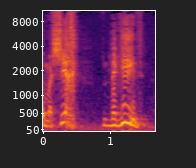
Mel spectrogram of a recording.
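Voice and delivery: Mashiach Nagid with a throaty Hebrew ch, slow; Hebrew pronunciation. Shown as a demonstration. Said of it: "you gotta spit like they do and go".

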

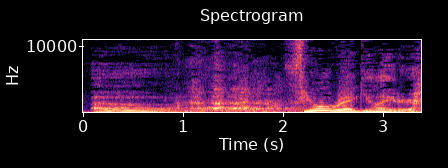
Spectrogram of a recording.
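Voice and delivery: slow words breaking into laughter; laughing sheepishly. Retold or imitated. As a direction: chuckle it out like a caught dad. Grill blows up on dad.

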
